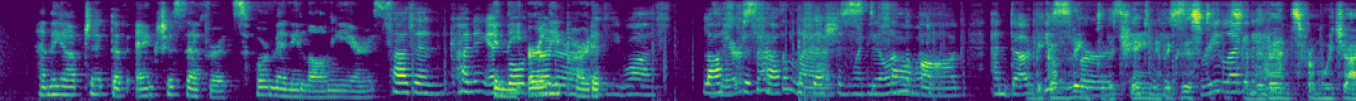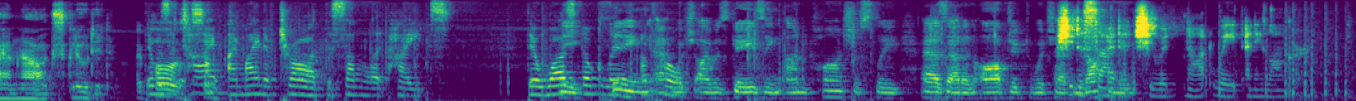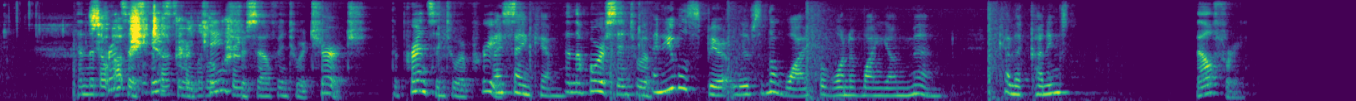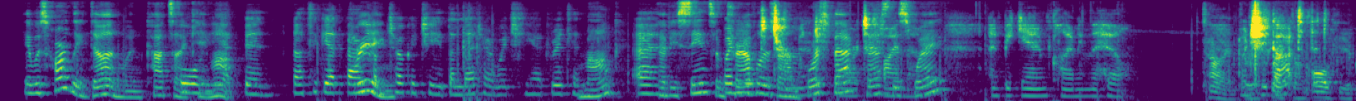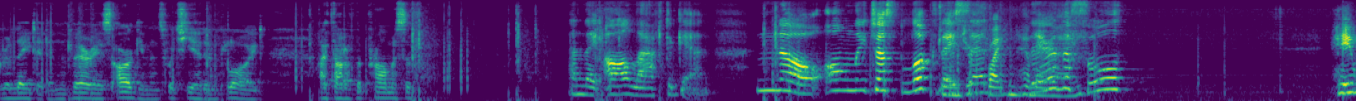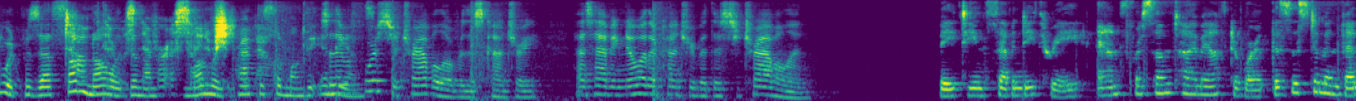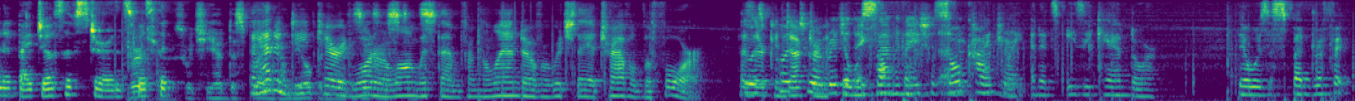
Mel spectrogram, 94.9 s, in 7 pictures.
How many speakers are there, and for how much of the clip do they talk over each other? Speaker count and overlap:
nine, about 33%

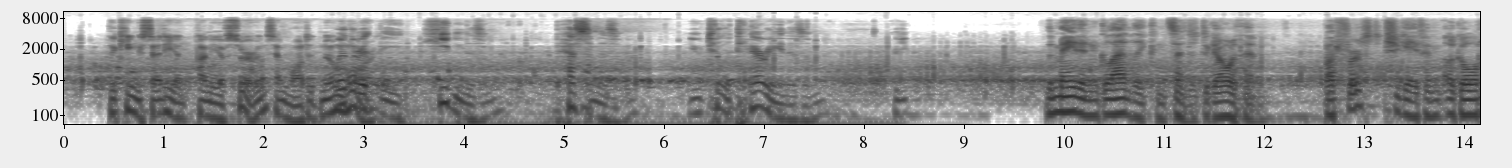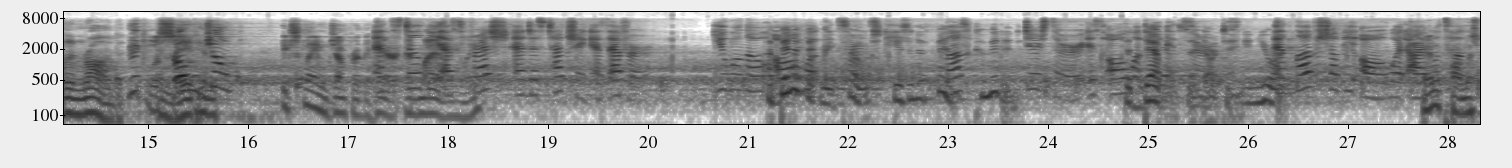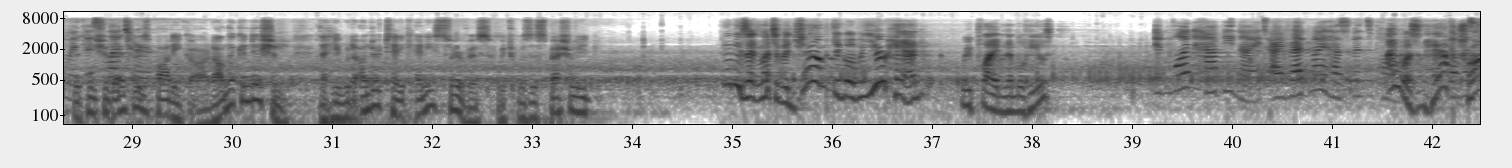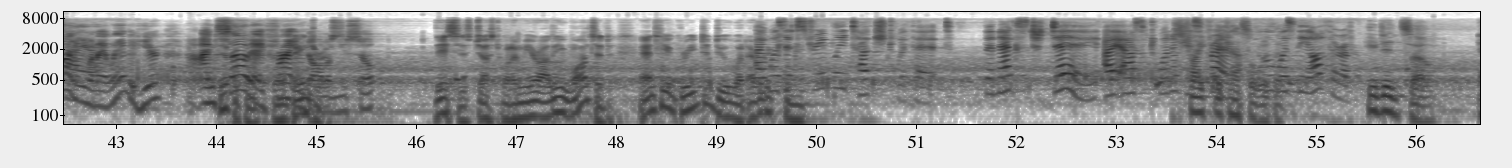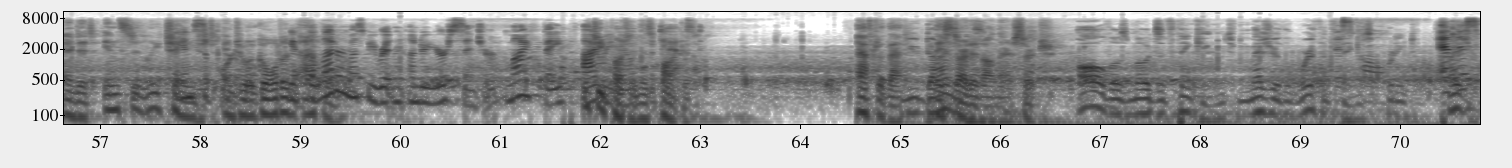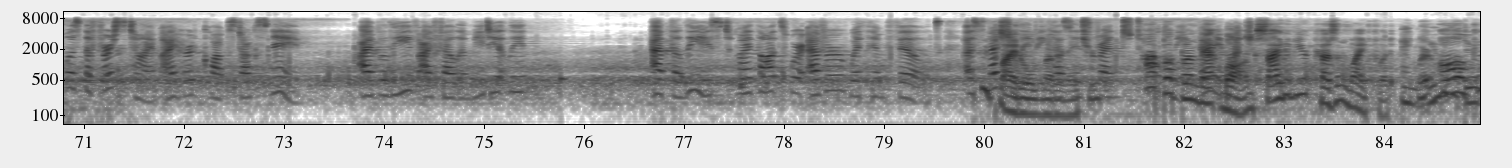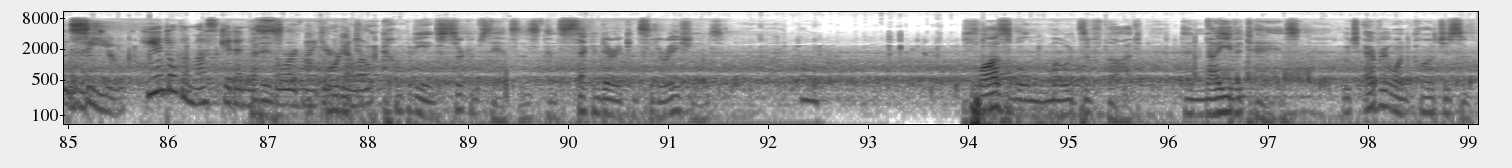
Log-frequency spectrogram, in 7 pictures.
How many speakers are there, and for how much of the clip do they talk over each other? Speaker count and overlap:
six, about 27%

